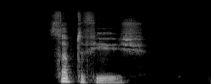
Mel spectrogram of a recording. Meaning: 1. An indirect or deceptive device or stratagem; a blind. Refers especially to war and diplomatics 2. Deception; misrepresentation of the true nature of an activity
- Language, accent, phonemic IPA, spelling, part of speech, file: English, Australia, /ˈsʌbtəɹˌfjuː(d)ʒ/, subterfuge, noun, En-au-subterfuge.ogg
